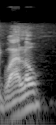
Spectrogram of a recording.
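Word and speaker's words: gweilo: Yo, I like that because now I can sit there and say guaylo. I hope that's the right pronunciation. – It is.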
